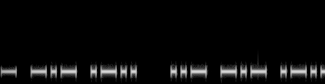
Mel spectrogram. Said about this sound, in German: Morsezeichen, klar und deutlich, klicken in die Stille. Hier UKL, hier UKL. Zentrale, Zentrale, hier UKL. Hört ihr uns?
